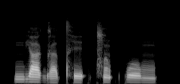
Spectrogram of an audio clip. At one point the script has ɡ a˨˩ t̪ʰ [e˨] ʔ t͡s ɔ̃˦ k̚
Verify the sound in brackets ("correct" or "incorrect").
correct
